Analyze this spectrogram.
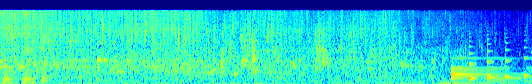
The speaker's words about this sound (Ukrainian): Так миються страуси. У спеку працівники поливають їх водою зі шланги.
